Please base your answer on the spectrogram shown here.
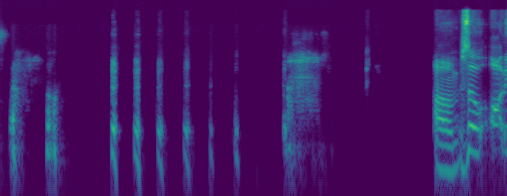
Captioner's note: laughter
